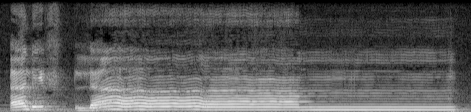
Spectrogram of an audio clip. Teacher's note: غنے کی ایک تو آواز ناک میں بھی جائے گی، اور اسے ہم نے 2 سیکنڈ بھی لمبا کرنا ہے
